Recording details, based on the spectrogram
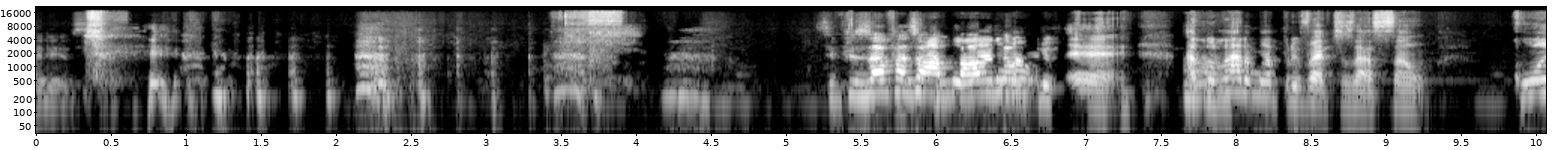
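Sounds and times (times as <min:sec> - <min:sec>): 
speech: 0:00.0 - 0:01.6, 0:05.3 - 0:10.0
laughter: 0:00.6 - 0:03.8
person sneezing: 0:03.4 - 0:04.0.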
